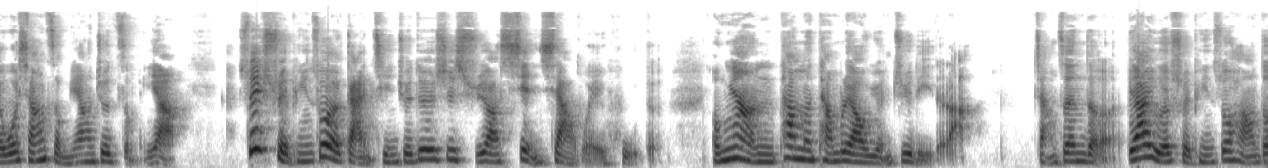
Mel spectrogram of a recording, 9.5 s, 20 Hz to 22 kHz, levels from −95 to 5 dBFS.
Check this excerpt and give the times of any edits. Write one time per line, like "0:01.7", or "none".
0:01.7
0:05.3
